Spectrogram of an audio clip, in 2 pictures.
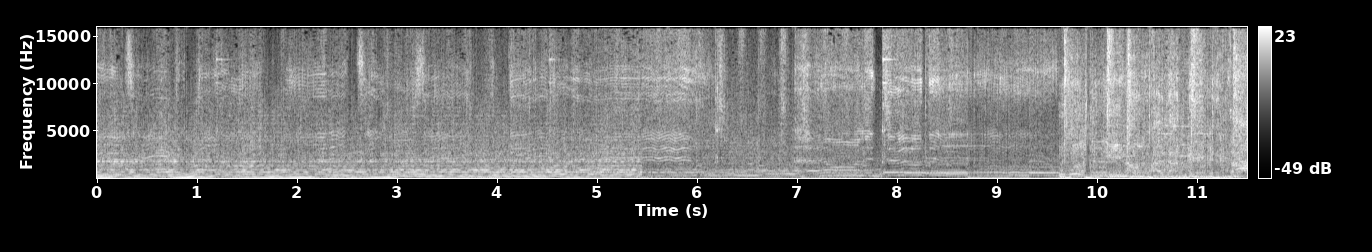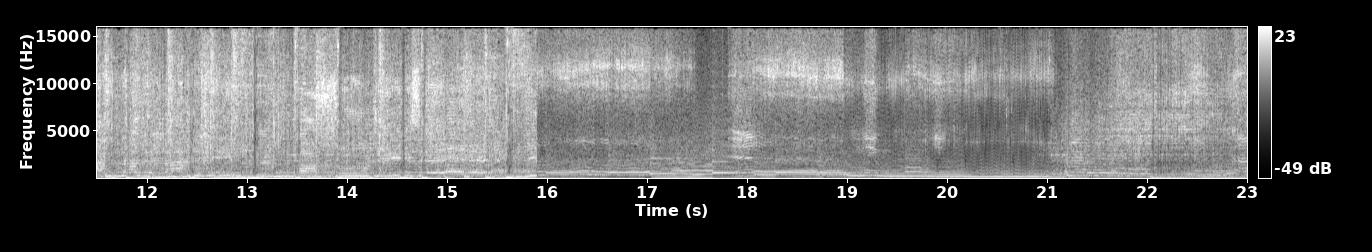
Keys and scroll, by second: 5.3 Page_Down, 15.9 Page_Down.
